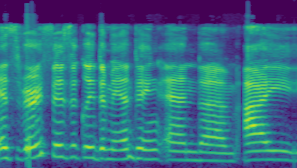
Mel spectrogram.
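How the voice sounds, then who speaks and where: With a Texan accent, a woman speaks at a moderate pace and medium pitch with fairly even intonation, on a very clean recording with a silent background. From Texas, near Galveston. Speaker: animal and human chiropractor. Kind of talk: interview.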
